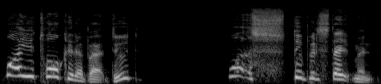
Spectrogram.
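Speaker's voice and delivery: can't believe what you just heard; incredulous. Real, not acted. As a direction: pitch jumps way up in exasperated disbelief. Mocking the reporter's question.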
